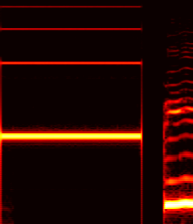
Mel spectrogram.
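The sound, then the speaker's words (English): A single long, steady electronic voicemail beep after a greeting sounds clearly for over a second, cuts off abruptly, and after a brief silence a voice begins speaking. “Leave a message.”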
